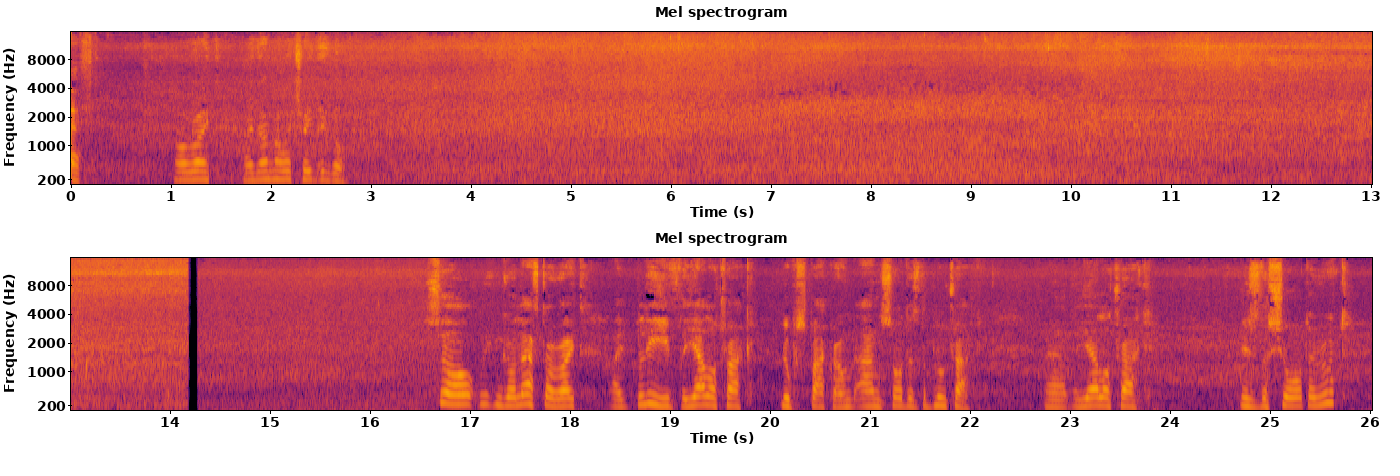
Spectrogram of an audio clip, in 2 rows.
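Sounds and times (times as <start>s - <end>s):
fast-flowing stream rushing: 0.0s - 19.3s.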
